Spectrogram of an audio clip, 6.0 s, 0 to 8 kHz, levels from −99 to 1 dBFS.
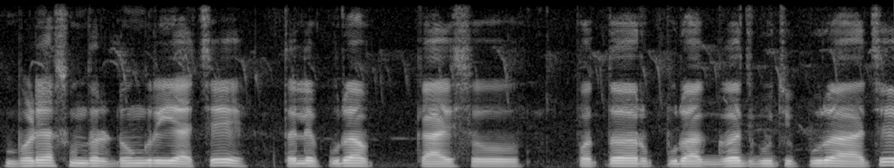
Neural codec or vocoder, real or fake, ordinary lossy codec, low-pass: none; real; none; none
